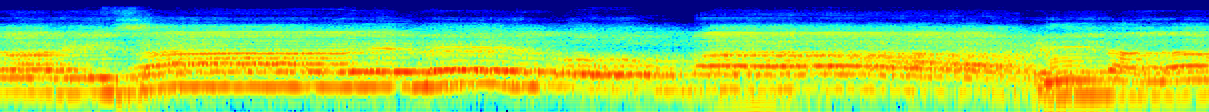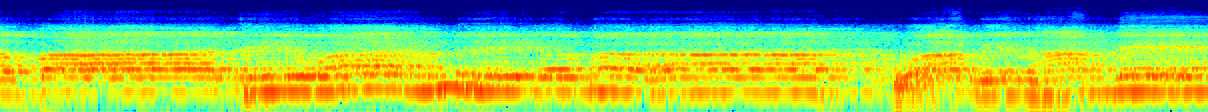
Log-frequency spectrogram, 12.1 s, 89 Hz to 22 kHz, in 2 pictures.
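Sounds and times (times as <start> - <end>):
men chanting a devotional song: 0.0 - 12.0.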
